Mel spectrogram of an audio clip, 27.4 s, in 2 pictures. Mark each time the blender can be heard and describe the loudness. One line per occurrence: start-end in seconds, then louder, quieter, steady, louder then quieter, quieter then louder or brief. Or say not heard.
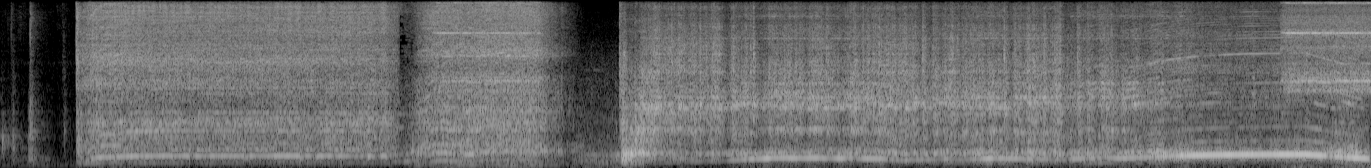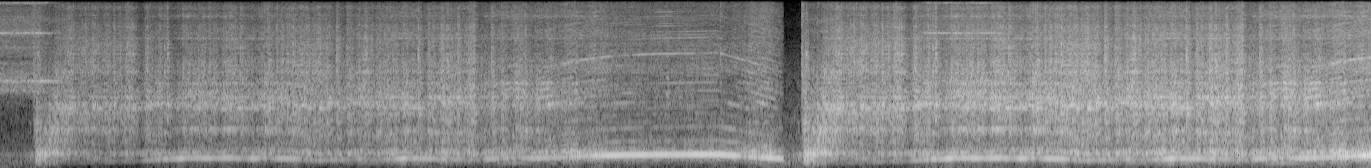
0.0-27.3 louder.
